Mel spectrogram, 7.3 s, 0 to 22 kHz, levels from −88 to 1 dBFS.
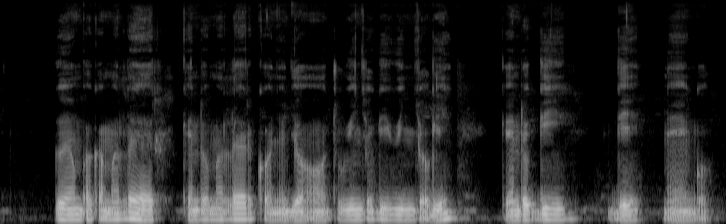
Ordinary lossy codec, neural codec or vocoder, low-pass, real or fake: none; none; none; real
